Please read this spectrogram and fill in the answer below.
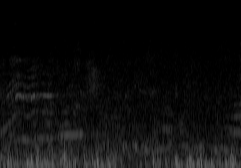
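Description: Indistinct voices of people gathered outdoors, with one high-pitched drawn-out vocal sound that rises and then holds near the start.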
